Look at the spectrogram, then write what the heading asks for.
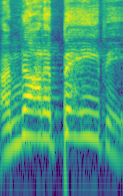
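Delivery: screaming. Acting out a woman in the town square: screaming. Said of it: "she's screaming".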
